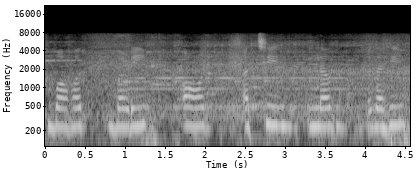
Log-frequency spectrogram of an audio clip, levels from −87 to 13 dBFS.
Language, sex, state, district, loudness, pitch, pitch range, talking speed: Hindi, female, Madhya Pradesh, Dhar, -15 LUFS, 240 Hz, 230-245 Hz, 80 wpm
